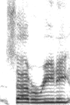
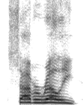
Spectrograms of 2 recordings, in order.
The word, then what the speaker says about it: Savarelli: at North Wildwood uh Chief savarini excuse me Chief I always get his name wrong I want to make sure I say it properly because I always have a way of butchering names Chief Bill savarelli did a great job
